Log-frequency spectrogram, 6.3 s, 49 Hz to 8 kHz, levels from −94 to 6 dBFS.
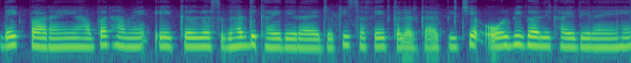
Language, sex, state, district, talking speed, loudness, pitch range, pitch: Hindi, female, Uttar Pradesh, Etah, 245 wpm, -17 LUFS, 180-200 Hz, 190 Hz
